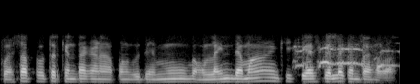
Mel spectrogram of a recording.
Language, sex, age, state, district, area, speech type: Odia, male, 45-60, Odisha, Nuapada, urban, conversation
